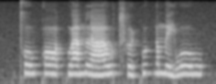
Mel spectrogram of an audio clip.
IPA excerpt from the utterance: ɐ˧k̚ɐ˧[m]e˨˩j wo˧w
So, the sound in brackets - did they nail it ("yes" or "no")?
yes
